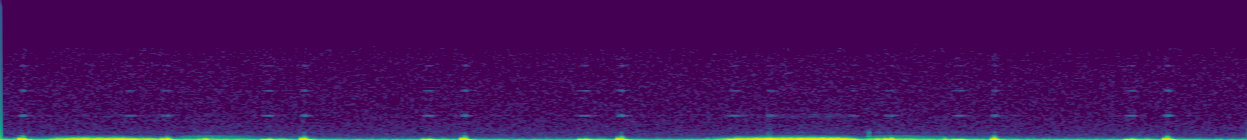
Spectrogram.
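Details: Normal heart sounds at rest, pulmonic area: soft, regular lub-dub heartbeats at a resting rate, with breath noise rising and falling in the background.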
